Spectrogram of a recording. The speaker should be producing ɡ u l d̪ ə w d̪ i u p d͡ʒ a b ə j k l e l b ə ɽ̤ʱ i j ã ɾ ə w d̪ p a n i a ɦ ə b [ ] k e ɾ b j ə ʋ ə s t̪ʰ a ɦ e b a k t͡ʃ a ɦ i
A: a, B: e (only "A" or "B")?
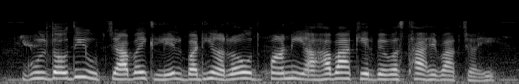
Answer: A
